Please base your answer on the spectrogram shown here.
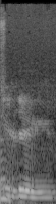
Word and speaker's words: Chicxulub: Chicxulub, I looked up the pronunciation.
